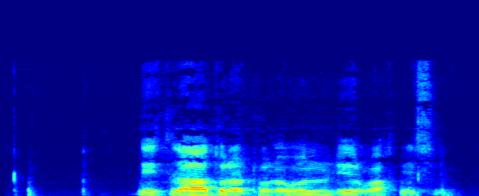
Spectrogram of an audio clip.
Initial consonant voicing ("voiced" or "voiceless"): voiced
